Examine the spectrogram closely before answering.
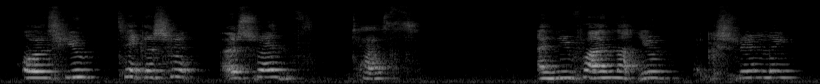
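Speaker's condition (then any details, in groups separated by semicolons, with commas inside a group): Cerebral palsy; affects all four limbs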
